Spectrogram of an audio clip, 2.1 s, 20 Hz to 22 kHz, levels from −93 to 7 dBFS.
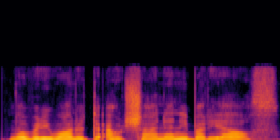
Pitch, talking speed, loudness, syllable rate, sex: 200 Hz, 170 wpm, -15 LUFS, 7.6 syllables/s, female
